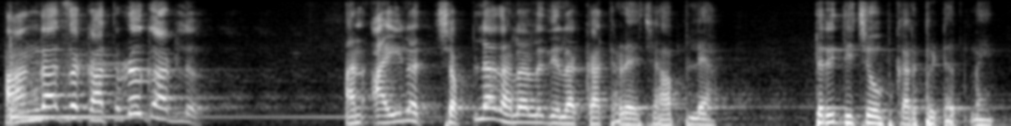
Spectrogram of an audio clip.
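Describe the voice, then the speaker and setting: A man's voice: a little high, normal speed, fairly bright tone. A man preaching a devotional kirtan sermon, earnest and exhorting, telling folksy stories to the crowd.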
